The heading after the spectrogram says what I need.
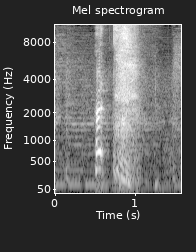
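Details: Woman who says she suddenly has rhinitis this year; a short vocal catch, then one loud, wet, explosive allergy sneeze over faint background music. Sneezing.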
